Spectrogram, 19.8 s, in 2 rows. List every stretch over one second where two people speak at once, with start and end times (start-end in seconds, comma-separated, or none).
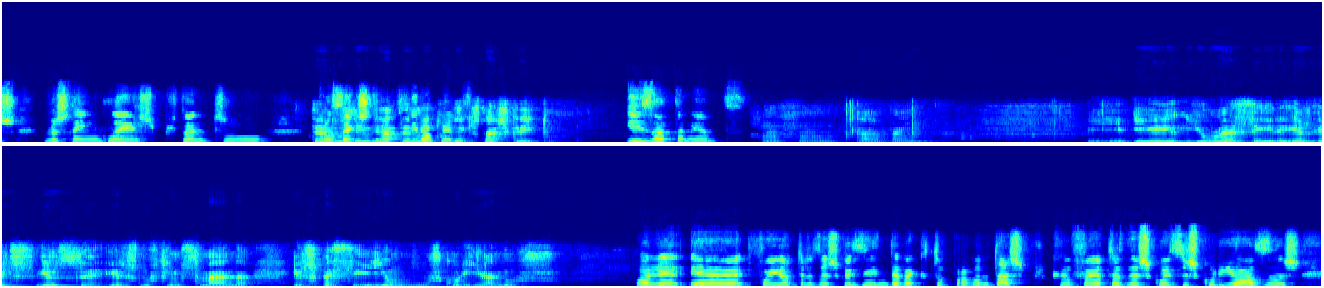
2.4-3.5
